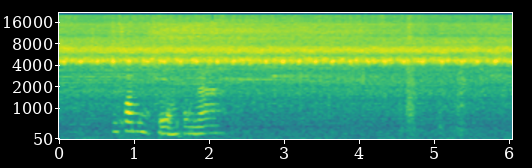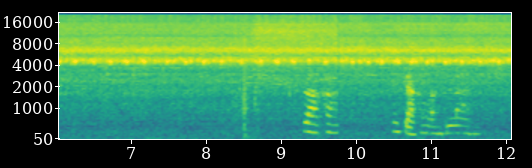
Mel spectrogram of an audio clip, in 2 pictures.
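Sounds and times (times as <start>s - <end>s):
cicadas chorus: 0.0s - 12.0s.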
